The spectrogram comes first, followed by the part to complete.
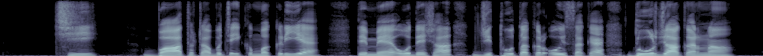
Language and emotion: Dogri, disgusted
